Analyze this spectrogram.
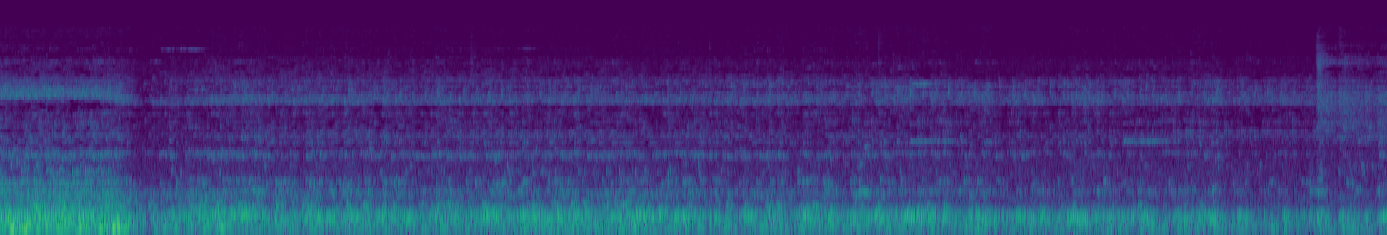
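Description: A bus engine rumbles low and steady from inside the vehicle.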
